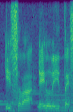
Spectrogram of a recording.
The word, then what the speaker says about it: Israelites: paham Saya tidak paham saya kasih tahu ini israeletes bacanya israelites ini bacanya okeah sekarang saya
